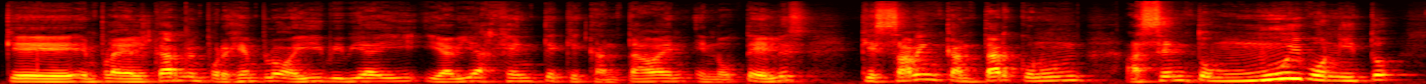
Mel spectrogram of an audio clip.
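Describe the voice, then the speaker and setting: A man's voice: fairly high pitch, fairly quick, hardly any pauses, darkish tone. A man giving a casual spoken English lesson, chatty with lots of fillers. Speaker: English teacher.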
